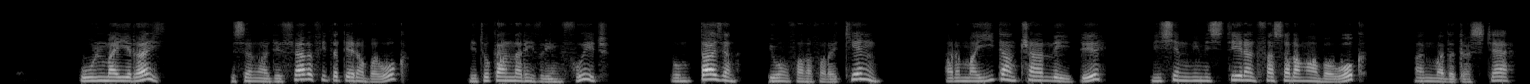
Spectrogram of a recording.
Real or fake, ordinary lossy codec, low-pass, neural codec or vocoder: fake; AAC, 24 kbps; 7.2 kHz; codec, 16 kHz, 0.5 kbps, FunCodec, trained on Chinese and English, 25 frames a second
